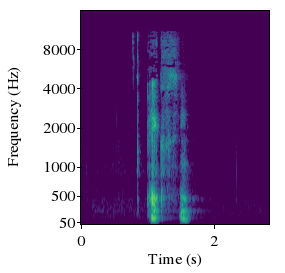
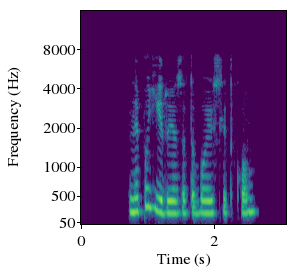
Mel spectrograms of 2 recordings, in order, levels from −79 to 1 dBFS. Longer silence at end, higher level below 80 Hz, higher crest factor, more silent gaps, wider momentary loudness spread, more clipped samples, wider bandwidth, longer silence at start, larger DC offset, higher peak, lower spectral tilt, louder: first, 1.2 s vs 0.45 s; first, -68 dBFS vs -74 dBFS; first, 28 dB vs 16 dB; neither; first, 19 LU vs 8 LU; neither; first, 11.5 kHz vs 7.4 kHz; about the same, 0.85 s vs 0.75 s; neither; first, -2 dBFS vs -6 dBFS; second, -4.5 dB/octave vs -6.5 dB/octave; second, -25 LUFS vs -22 LUFS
